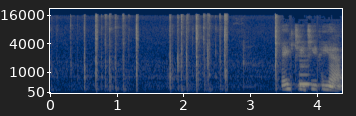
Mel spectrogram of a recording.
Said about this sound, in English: And did I type it right? I think I didn't.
